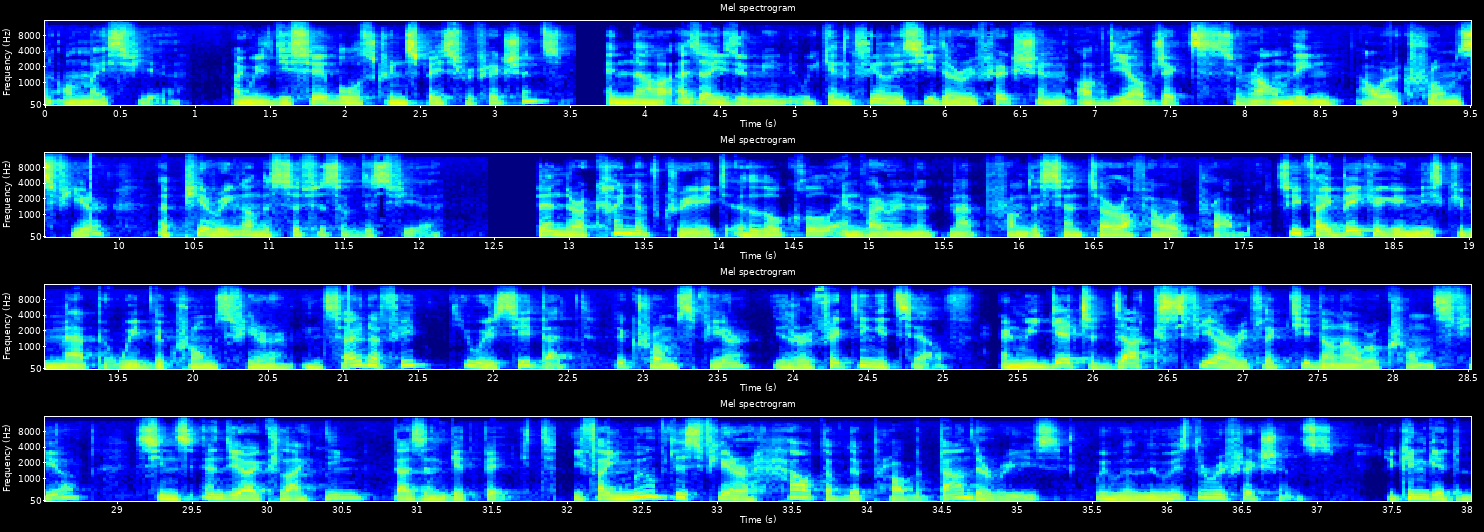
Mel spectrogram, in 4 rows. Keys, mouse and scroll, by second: 3.5 click, 3.9 middle click, 4.5 g, 7.2 click, 8.4-9.8 middle drag, 9.8-11.7 scroll up 3, 11.7-13.9 middle drag, 13.9-14.4 scroll down 3, 14.4-17.8 middle drag, 17.8-21.3 drag, 21.3-33.7 middle drag, 33.7 g, 37.3 middle click.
